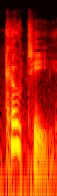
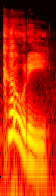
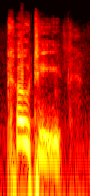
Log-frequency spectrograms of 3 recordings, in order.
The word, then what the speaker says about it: Coty: C-O-T-Y. Not Cody. – No. – Cotie. – If it was C-O-D-Y, like Buffalo Bill Cody, I'd pronounce it like Cody. But it's C-O-T-Y, so I will continue to pronounce it Cotie.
